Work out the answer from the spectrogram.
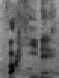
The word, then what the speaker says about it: Vahine: I'm going to go and tell you that is Vahine. Vahine Fierro. And that actually means woman. The Hawaiian word for woman is wahine, but still they kind of pronounce that with a V as well, like vahine.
